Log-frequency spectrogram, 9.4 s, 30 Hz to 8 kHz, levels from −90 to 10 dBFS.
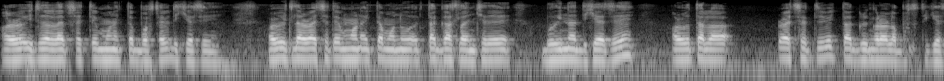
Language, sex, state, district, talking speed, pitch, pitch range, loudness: Nagamese, male, Nagaland, Dimapur, 265 wpm, 135 Hz, 125-140 Hz, -16 LUFS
